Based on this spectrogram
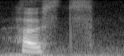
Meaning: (noun) plural of host; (verb) third-person singular simple present indicative of host
- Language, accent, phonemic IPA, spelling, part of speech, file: English, US, /hoʊsts/, hosts, noun / verb, En-us-hosts.ogg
